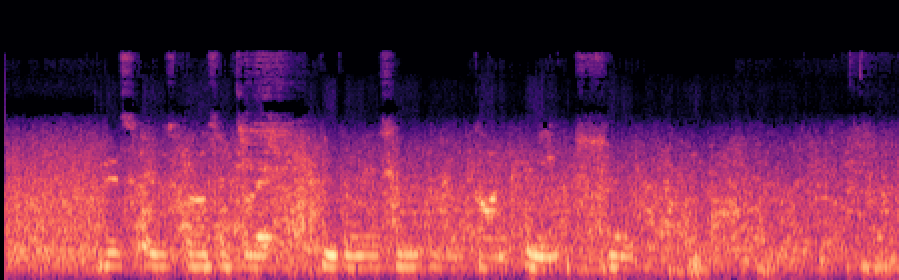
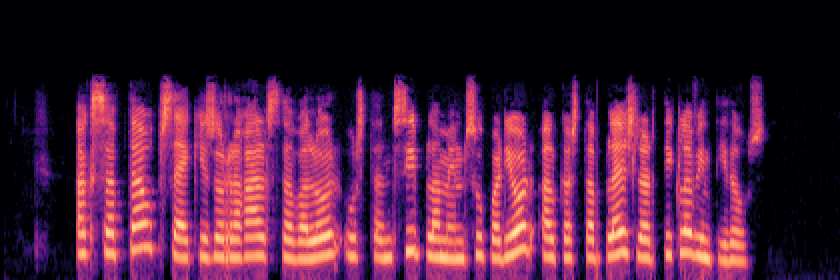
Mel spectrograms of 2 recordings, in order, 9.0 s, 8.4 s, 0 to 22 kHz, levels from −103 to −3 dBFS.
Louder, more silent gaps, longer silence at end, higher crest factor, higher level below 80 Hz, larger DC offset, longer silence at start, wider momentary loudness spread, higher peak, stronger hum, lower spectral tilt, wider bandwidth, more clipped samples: about the same, -20 LUFS vs -18 LUFS; neither; second, 0 s vs 0.8 s; about the same, 16 dB vs 16 dB; first, -46 dBFS vs -62 dBFS; neither; second, 0.05 s vs 0.75 s; about the same, 11 LU vs 9 LU; about the same, -2 dBFS vs -2 dBFS; neither; first, -8.5 dB/octave vs -3 dB/octave; first, 11 kHz vs 8 kHz; neither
